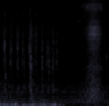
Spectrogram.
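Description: Typing on a computer keyboard in a quiet room: a quick run of soft, close key clicks, then a brief pause and a final brighter tap.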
